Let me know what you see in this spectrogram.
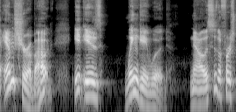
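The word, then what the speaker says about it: wenge: It's w n g e. That's how you spell it. Triple pin. Now, the reason they said they used wingay wood was its ability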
